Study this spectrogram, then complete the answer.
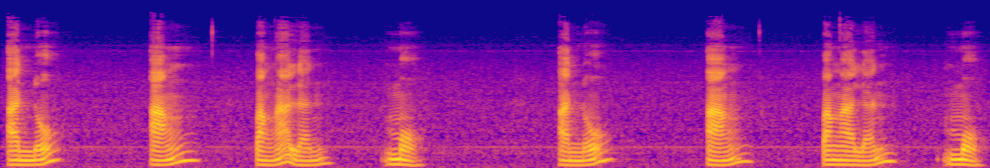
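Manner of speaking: ANO, ANG, PANGALAN, MO, each alone with a pause after; word for word. Shown as a demonstration. Teacher breaking down the name question for learners, word by word. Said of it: "Word for word".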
